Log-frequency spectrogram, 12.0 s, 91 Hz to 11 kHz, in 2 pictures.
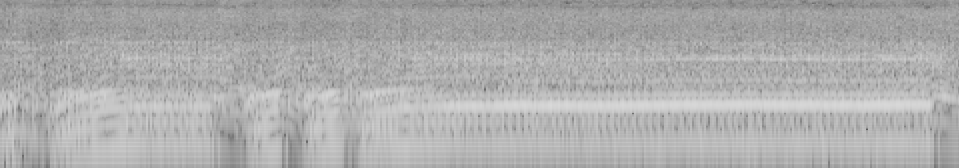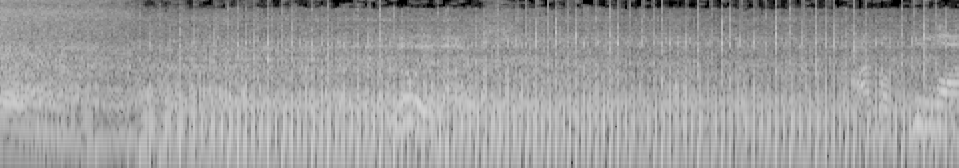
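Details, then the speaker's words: Brand-new Remington Outlaw RM4620 20-inch gas chainsaw (MTD Southwest recall replacement), first start after priming and full choke: holds a high steady two-stroke scream, drops cleanly, then idles evenly; easy, reliable start, normal running. "that's all there is to it man this was easy really easy pretty reliable start"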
